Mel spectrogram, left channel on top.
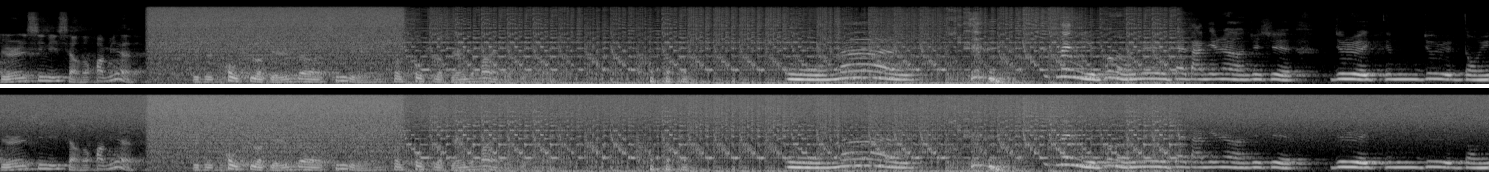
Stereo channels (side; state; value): right; noise; hiss, 3 dB below the sound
